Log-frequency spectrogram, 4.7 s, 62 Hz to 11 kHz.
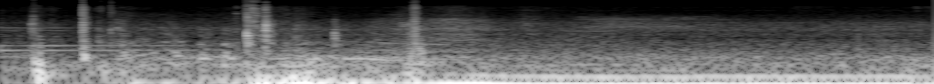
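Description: BMW 128i's 3.0-litre straight-six starting on the push button about a second in, flaring briefly, then settling into a steady idle, heard from inside the cabin.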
